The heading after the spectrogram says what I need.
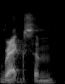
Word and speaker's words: Wrexham: traveled from cardiff to wax how do you pronounce that at that rose oh what is that now oh wrexham wrexham that's actually how it looks cool sharing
